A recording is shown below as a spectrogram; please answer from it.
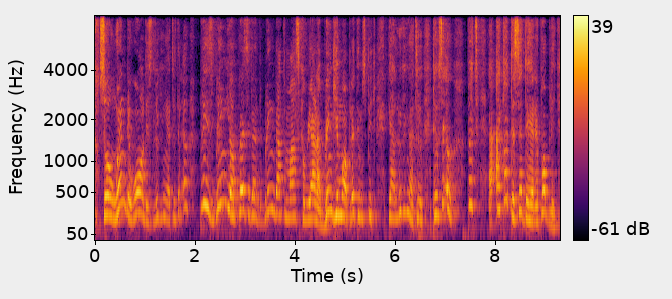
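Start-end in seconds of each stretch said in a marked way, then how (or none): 1.8-5.6 high-pitched acted request; put-on plea, pitched up; imagined onlookers. Imagined world asks for the president. 7.0-9.2 high, quick acted objection; mock puzzlement, pitched up and hurried; puzzled onlookers. Imagined world puzzled by the claim.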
